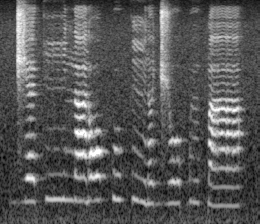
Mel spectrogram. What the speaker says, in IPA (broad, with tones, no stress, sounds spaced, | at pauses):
d͡ʒ ɛ˨ k iː˧ n ã˧ ɾ ɔ˦ k͡p u˦ k ĩ˦˨ ɾ ə˦ d͡ʒ o˦ ɓ ɨ˦ k͡p ã˧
